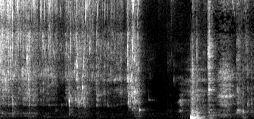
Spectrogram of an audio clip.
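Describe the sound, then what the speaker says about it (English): Milk poured in a short splashing stream into a bowl holding a few spoonfuls of leftover yogurt as a starter for homemade grass-fed whole milk yogurt, quiet and close, with a brief louder splash near the end. "And I'm going to pour a little bit milk in here"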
